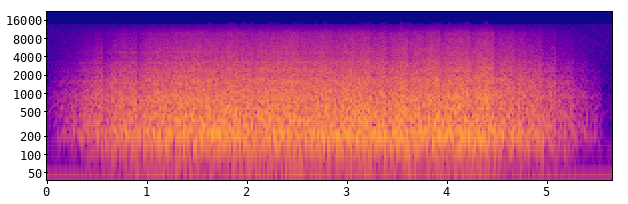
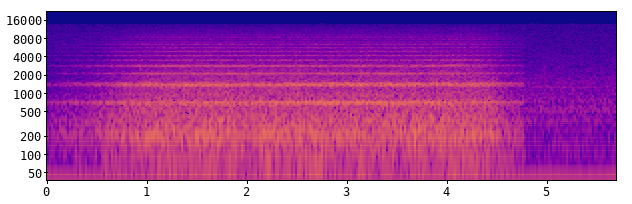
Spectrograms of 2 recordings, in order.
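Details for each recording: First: the sound generated in this situation usually exhibits strong aerodynamic pulsations accompanied by housing and duct vibrations it sounds like this Second: Axial fan in a test chamber running at 1000 rpm: steady, even hum with a clear whistling blade tone holding level; running smoothly, nothing abnormal.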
